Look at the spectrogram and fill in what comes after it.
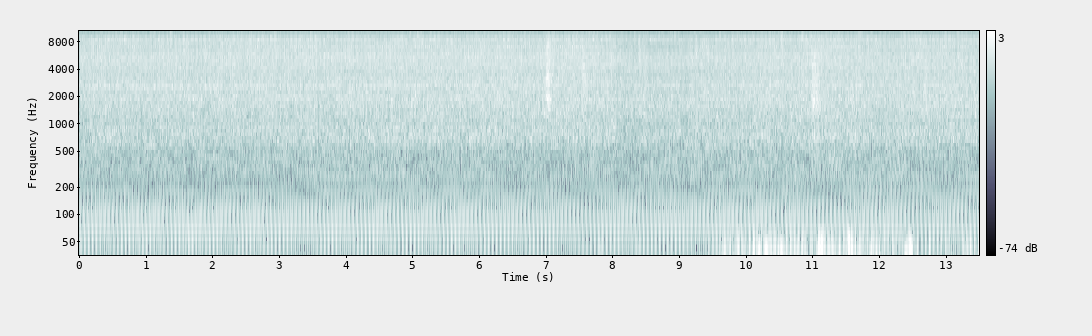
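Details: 2005 Honda TRX650 Rincon, 650cc single four-stroke, revived non-runner, cold on choke in neutral: a steady, settled single-cylinder thump with no misses or mechanical clatter. Normal idle; the carb may need slight tuning.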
